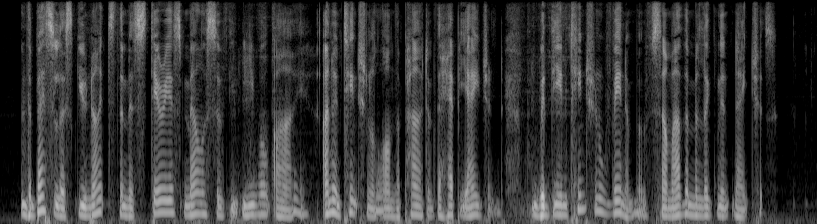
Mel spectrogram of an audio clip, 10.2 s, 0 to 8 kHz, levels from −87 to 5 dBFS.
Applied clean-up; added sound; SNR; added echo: neural separator model SepFormer DNS4.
